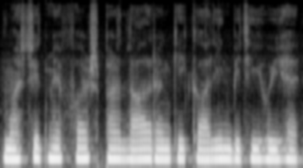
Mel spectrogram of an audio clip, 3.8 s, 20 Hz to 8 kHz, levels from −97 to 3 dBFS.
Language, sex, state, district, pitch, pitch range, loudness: Hindi, male, Jharkhand, Ranchi, 135 Hz, 130-140 Hz, -12 LUFS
